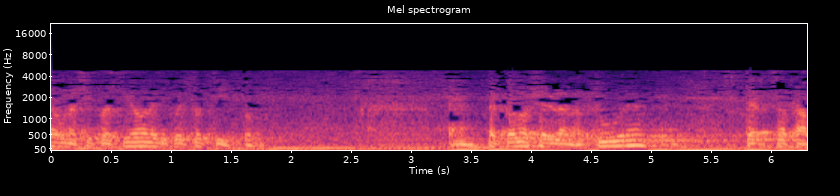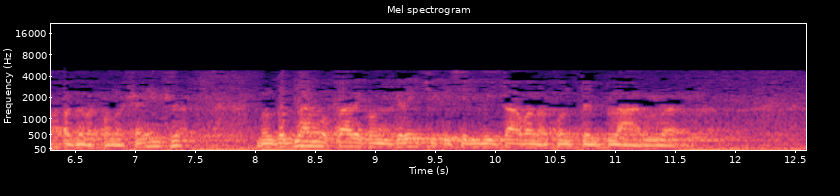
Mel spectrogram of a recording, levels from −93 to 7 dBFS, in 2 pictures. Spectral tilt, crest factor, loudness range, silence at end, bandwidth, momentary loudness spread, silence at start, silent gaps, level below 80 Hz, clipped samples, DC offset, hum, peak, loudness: -12.5 dB/octave; 12 dB; 5 LU; 0 s; 5 kHz; 13 LU; 0 s; none; -28 dBFS; under 0.1%; under 0.1%; none; 0 dBFS; -13 LUFS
